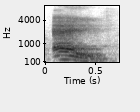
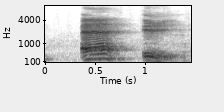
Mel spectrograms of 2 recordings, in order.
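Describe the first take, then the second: First: Two vowel sounds glide together into one sound. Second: Two vowel sounds are said separately with a break. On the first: "when you put it together, you get something like" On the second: "Pronounce it gradually before you make it one"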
